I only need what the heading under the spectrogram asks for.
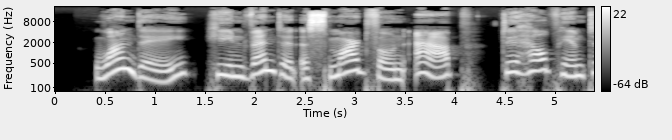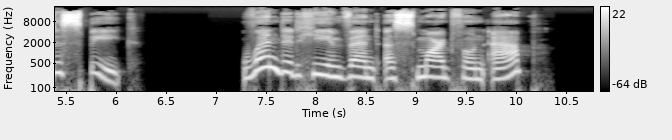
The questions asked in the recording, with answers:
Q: When did he invent a smartphone app?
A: One day, he invented a smartphone app one day.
